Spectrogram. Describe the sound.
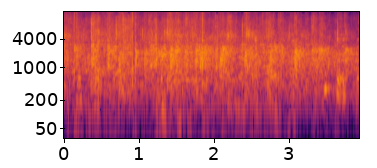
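Steady applause from an audience fills the whole four seconds, a dense wash of many hands clapping at an even level, with a faint murmur of voices mixed in.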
